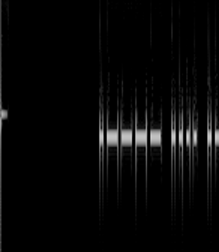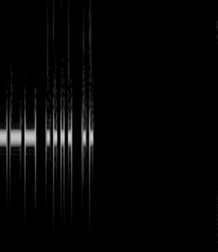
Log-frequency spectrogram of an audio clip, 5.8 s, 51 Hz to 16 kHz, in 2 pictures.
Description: Morse code, heard as a keyed tone, about 25 wpm, 700 Hz. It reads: 1HJHI
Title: Five Challenging Letter-Number Combinations 25wpm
